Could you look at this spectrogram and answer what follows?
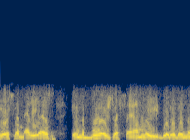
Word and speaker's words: Borgia: Barza? Did I pronounce it right? Lucretia Borgia, yes. Yeah, Borgia.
